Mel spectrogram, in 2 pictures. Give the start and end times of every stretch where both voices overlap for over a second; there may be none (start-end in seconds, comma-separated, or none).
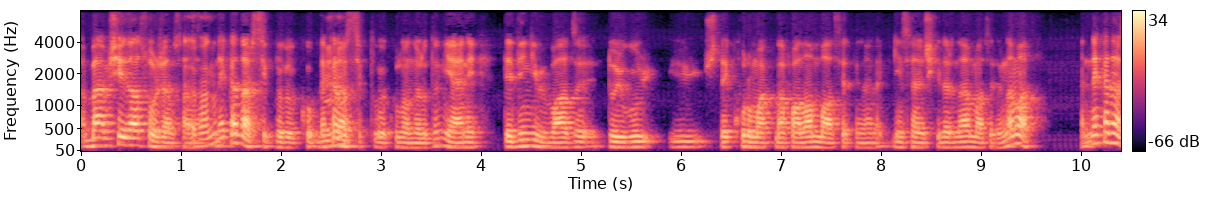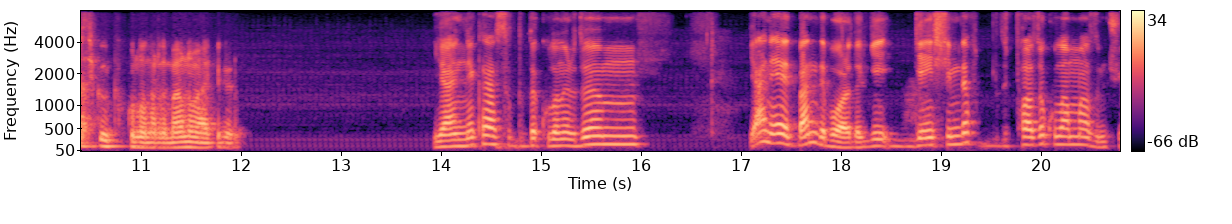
none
